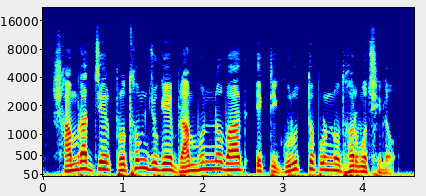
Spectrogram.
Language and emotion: Bengali, neutral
